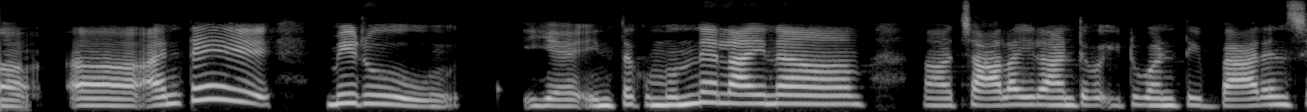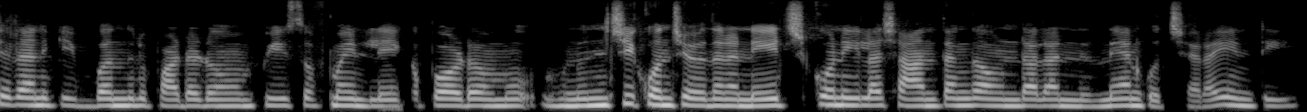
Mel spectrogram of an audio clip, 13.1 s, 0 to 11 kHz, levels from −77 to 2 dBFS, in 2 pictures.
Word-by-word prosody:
ఆ! 180 - -1 0.3
ఆహ్, 200 -1 +3
అంటే 265 +11 +1 0.7
మీరూ 260 -1 +2 0.8
యాహ్! 190 -1 -1
ఇంతకు 220 +3 -1
ముందెలయినా 260 +1 +4 0.7
ఆహ్, 205 - -1
చాలా 210 +2 +4
ఇలాంటి, 220 0 +2 0.2
ఇటువంటి 210 -1 -2 0.2
బ్యాలన్స్ 215 +4 +1
చేయడానికి 215 -2 0
ఇబ్బందులు 200 +1 0
పడడం, 190 0 -2 0.2
పీస్ 205 0 -5
ఆఫ్ 190 - -15
మైండ్ 190 -2 -1
లేకపోడము 195 0 -2 0.3
నుంచి 210 +5 +3
కొంచెం 215 0 +3
ఏదైనా 195 -1 +1
నేర్చుకొని 210 +3 +1
ఇలా 205 - 0
శాంతంగా 200 +1 0
ఉండాలని 190 -1 -1
నిర్ణయానికొచ్చారా 180 -1 -4
ఏంటి? 190 -1 -5
205 Hz, 130 wpm, -23 LUFS, 195-220 Hz, 0.8 s, ముందెలయినా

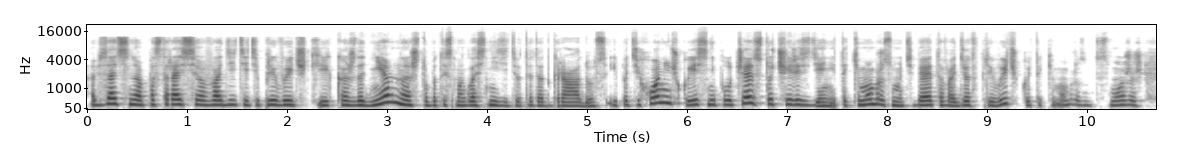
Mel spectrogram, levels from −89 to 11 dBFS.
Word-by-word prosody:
Обязательно 230 +1 +3
постарайся 230 +1 +2
вводить 210 +1 +1
эти 205 0 -2
привычки 210 -2 0
каждодневно, 205 - +3
чтобы 190 -1 -3
ты 205 - -6
смогла 190 0 0
снизить 185 -3 -3
вот 175 0 -7
этот 175 -2 -4
градус. 170 -2 -2
И 195 - -8
потихонечку, 260 +6 +1
если 225 +1 0
не - - -1
получается, 235 +7 +3
то 240 -2 +1
через 225 -4 0
день. 170 -2 -1
И - - -6
таким 205 +4 -2
образом 225 -6 +1
у - - -2
тебя 190 +3 +1
это 195 -1 -2
войдет 180 +1 -2
в - - -25
привычку. 190 +5 -3
И - - -7
таким - - -11
образом 205 -3 -8
ты - - -20
сможешь, 200 -1 -5
205 Hz, 195 wpm, -22 LUFS, 185-225 Hz, -, Обязательно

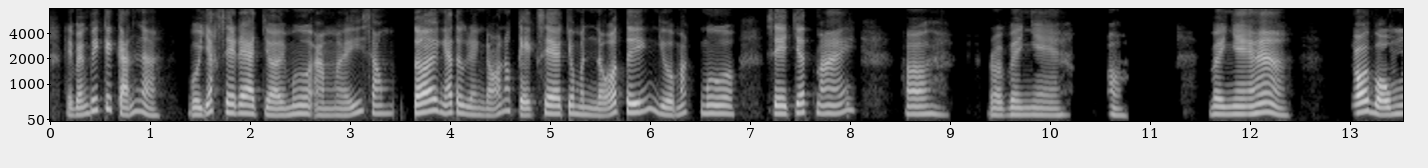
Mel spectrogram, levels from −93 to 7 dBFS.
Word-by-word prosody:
thì - - -4
bạn 185 +3 0
biết 295 - +1
cái 330 +2 -1
cảnh 270 -2 +1
nà 185 -10 -3 0.3
vừa 190 - -1
dắt 255 +10 +1
xe 240 -3 +2
ra 225 -2 +5
trời 175 -4 -1
mưa 215 +3 -1
ầm 175 -1 -4
ĩ, 205 +10 -3
xong 220 -5 -6 0.2
tới 260 +6 +7
ngã 235 -2 0
tư 230 -3 -1
đèn 185 -2 -5
đỏ 165 -1 -3
nó 290 - -5
kẹt 175 -10 -1
xe 215 -3 +5
cho 215 +1 -3
mình 190 -3 -5
nửa 165 +8 +1
tiếng, 255 +6 +2
vừa 185 -3 0
mắc 220 +6 -7
mưa, 220 -2 0 0.3
xe 215 -1 +3
chết 240 +4 -1
máy, 225 +7 -1 0.5
thôi. 205 0 +1 0.6
Rồi 180 -1 -3
về 185 +1 -2
nhà 180 -1 -5 0.3
ờ, 190 -4 -6 0.9
về 200 0 +1
nhà 205 +1 +2
ha, 230 -7 +3 0.6
đói 245 +4 +7
bụng. 205 -2 +3
210 Hz, 190 wpm, -22 LUFS, 185-235 Hz, 0.9 s, tới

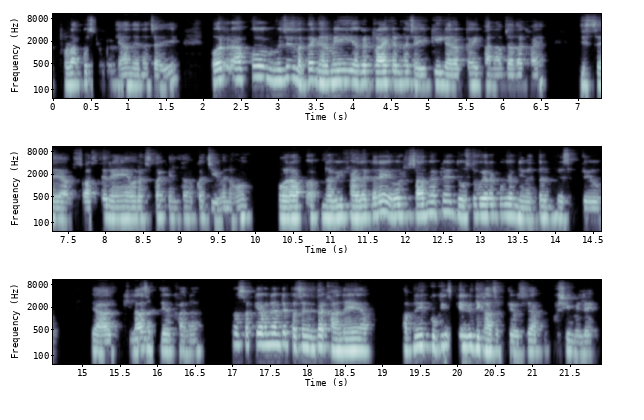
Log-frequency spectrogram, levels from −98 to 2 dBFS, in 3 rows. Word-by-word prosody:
थोड़ा 140 +1 +3
आपको 140 +2 -4
उसके 150 +1 -8
ऊपर 155 0 -19
ध्यान 130 +1 -2
देना 130 0 -4
चाहिए 130 - -4 0.5
और 190 +3 +4
आपको, 210 +4 +2
मुझे 175 +4 0
नहीं 205 - -2
लगता 155 +4 +2
है 180 - +3
घर 155 -1 +3
में 165 - +3
ही 170 -1 +1
अगर 155 +1 +2
ट्राई 155 0 +8
करना 155 0 0
चाहिए 135 -4 -1
कि 145 -1 -1
अ, - - +1
घर 125 - +3
का 140 - -2
ही 135 - 0
खाना 130 -1 -3
आप 130 - -7
ज़्यादा 125 0 0
खाएँ, 130 +6 -4 0.5
जिससे 135 -1 -1
आप 120 0 -3
स्वस्थ 125 +2 -3
रहें 130 0 0
और 130 0 -1
हँसता-खेलता 130 0 -6
आपका 135 +1 -6
जीवन 120 +2 -5
हो 145 +2 -2 0.5
और 130 +1 +5
आप 135 0 +5
अपना 135 -1 0
भी 145 - +3
फ़ायदा 140 +1 +4
करें 185 -1 +3
और 155 0 +1
साथ 155 0 +6
में 185 - +1
अपने 195 +1 -3
दोस्तों 145 +2 -2
वगैरह 155 0 +5
को 155 - -7
भी 155 - +4
आप 150 - -1
निमंत्रण 130 +1 -1 0.2
भेज 125 -1 -3
सकते 130 - -8
हो 125 0 -3 0.6
या 120 -1 +3 0.3
खिला 140 +2 +2
सकते 140 -2 -4
हो 130 - +1
खाना। 125 0 -5 0.5
तो 200 - -2
सबके 200 +1 +1
अपने-अपने 200 +1 +4
पसंदीदा 175 -1 +3
खाने 140 -1 +4
हैं, 145 - +4
अप 135 0 -3 0.4
अपनी 170 +5 +2
कुकिंग 180 +3 0
स्किल 175 -1 +1
भी 180 - +5
दिखा 140 -3 +3
सकते 125 - -6
हो, 115 - -1
उससे 115 +4 -5
आपको 125 +1 -5
खुशी 130 -3 -3
मिले। 120 +1 -5
140 Hz, 220 wpm, -22 LUFS, 130-160 Hz, 0.6 s, ट्राई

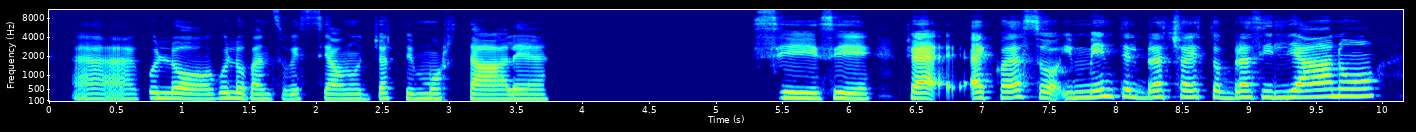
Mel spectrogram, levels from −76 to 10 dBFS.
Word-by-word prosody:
ehm, 170 0 -5
quello 185 -4 -1
quello 195 0 -2
penso 170 -1 -5
che 165 +1 -6
sia 170 0 -4
un 165 - -5
oggetto 180 +2 -6
immortale. 170 -1 -1 1.5
Sì, 195 -2 0
sì. 180 -2 0 0.2
Cioè, 190 - +7 0.2
ecco, 205 +1 +2
adesso 220 -1 +1
in 205 +2 -4
mente 250 +3 0
il 235 - -2
braccialetto 230 0 -1
brasiliano 230 +5 +2
195 Hz, 110 wpm, -23 LUFS, 175-225 Hz, 1.5 s, Cioè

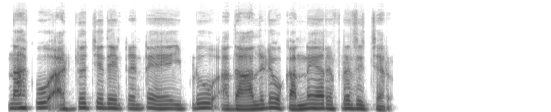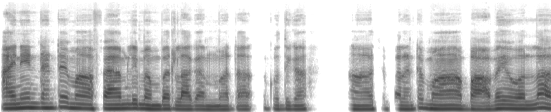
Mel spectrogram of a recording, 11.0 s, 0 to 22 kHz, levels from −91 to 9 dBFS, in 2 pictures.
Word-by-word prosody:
నాకు 155 +2 +1 0.2
అడ్డొచ్చేదేంటంటే, 150 +1 -3 0.3
ఇప్పుడు 145 +5 -4 0.2
అదాల్రెడీ 120 +7 +1
ఒక 140 - -16
అన్నయ్య 145 +4 +2
రిఫరెన్స్ 140 +1 -1
ఇచ్చారు... 115 -4 -7 1.6
ఆయనేంటంటే, 165 +3 +3
మా 150 - +4 0.2
ఫ్యామిలీ 140 +2 +4
మెంబర్ 125 0 +2
లాగన్నమాట. 115 -1 -1 0.4
కొద్దిగా 120 0 -3 0.5
ఆహ్, 120 0 0
చెప్పాలంటే, 120 +2 -4
మా 125 - +4 0.3
బాబాయ్ 115 +5 +2
ఓళ్ళ 130 +3 +1
135 Hz, 105 wpm, -22 LUFS, 120-150 Hz, 1.6 s, మా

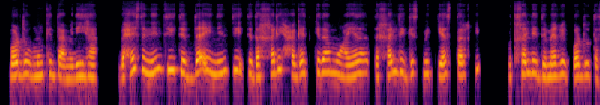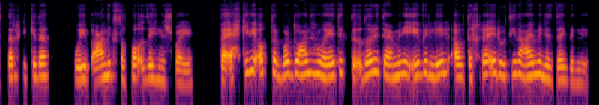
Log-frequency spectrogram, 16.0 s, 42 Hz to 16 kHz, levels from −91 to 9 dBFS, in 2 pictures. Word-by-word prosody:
برضو 235 +3 +4
ممكن 225 +2 -3
تعمليها، 210 +1 0 0.3
بحيث 300 +10 0
إن 270 -4 +2
أنتِ 320 +3 0
تبدئي 270 -4 +3
إن 250 - 0
أنتِ 295 +4 -2
تدّخلي 250 +4 0
حاجات 240 -3 -2
كده 275 0 +2
معيّنة 245 0 0
تخلي 230 +6 -1
جسمِك 245 +2 -6
يسترخي 230 +6 0 0.4
وتخلي 250 +5 0
دماغِك 220 +2 +1
برضو 210 +3 +2
تسترخي 205 0 -4
كده، 215 0 +2 0.4
ويبقى 180 0 +2
عندك 225 +4 +1
صفاء 200 0 -1
ذهني 190 -1 -3
شويّة. 155 -3 -5 0.4
فاحكي 265 - +2
لي 290 - +3
أكتر 270 -1 +1
برضو 240 +3 +3
عن 240 +3 +2
هواياتك، 240 +1 +1
تقدري 255 +5 +2
تعملي 225 +1 +1
إيه 225 0 0
بالليل 245 +1 0
أو 205 - +4
تخلقي 235 +5 0
روتين 240 +1 -3
عامل 230 +1 +2
إزاي 180 -1 -2
بالليل؟ 155 -4 -11
230 Hz, 160 wpm, -16 LUFS, 210-255 Hz, 0.4 s, برضو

